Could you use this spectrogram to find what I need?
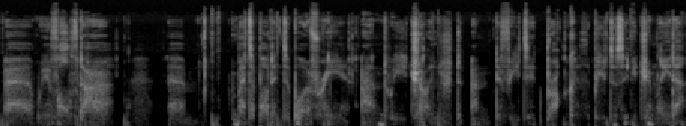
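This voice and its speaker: Someone whispers at a fairly slow pace. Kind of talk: soft-spoken ASMR gaming commentary. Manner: whispered, soft-spoken.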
